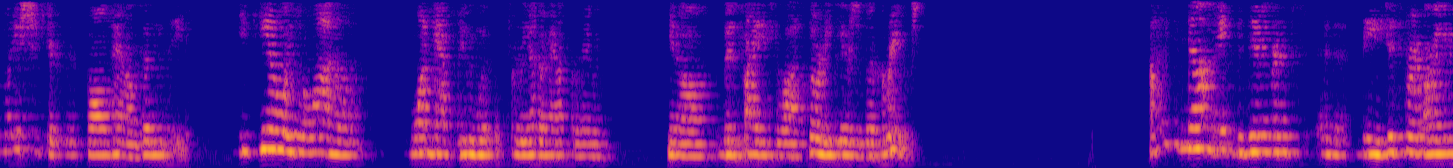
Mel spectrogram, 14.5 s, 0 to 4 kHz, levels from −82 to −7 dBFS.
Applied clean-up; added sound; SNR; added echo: neural mask model DeepFilterNet 3.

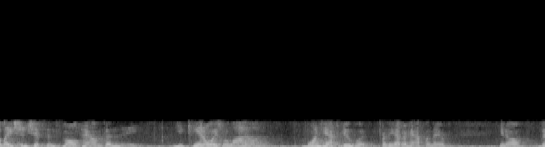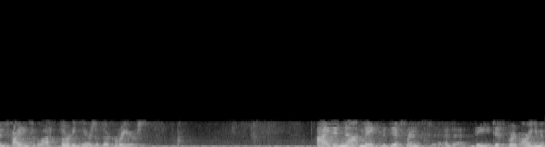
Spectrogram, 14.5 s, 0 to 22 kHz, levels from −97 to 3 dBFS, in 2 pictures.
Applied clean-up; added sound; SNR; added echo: none; none; none; none.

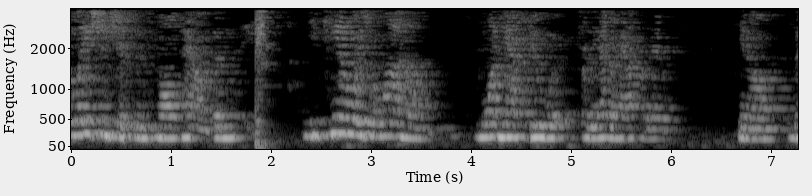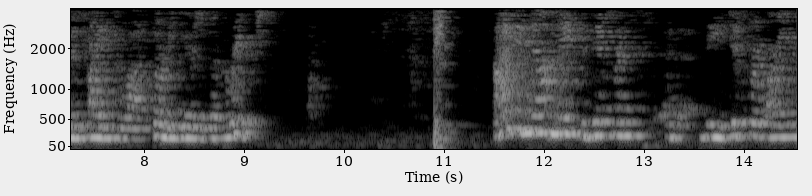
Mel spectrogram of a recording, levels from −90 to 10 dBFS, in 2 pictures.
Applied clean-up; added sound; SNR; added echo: classical method WPE with log-MMSE.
